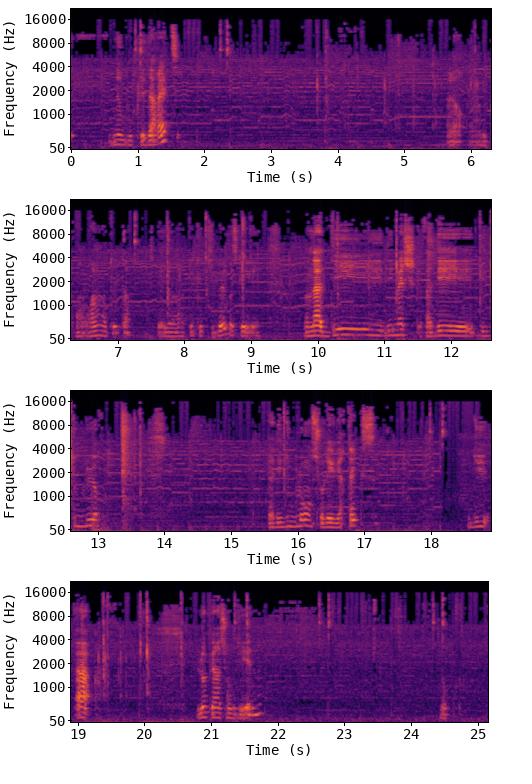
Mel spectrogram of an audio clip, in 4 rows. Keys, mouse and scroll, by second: 4.1-5.6 middle drag, 7.1-8.4 right drag, 8.4 space, 10.3 space, 14.0-18.0 middle drag, 18.0-19.8 right drag, 20.0 ctrl+z, 21.4-25.1 right drag.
